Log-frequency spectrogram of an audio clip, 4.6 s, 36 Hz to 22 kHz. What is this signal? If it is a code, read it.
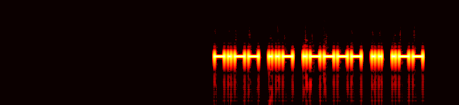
Morse code, heard as a keyed tone, about 34 wpm, 700 Hz. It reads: YU1IW
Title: DXCC-100 Call Signs - 5 Characters - 35wpm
